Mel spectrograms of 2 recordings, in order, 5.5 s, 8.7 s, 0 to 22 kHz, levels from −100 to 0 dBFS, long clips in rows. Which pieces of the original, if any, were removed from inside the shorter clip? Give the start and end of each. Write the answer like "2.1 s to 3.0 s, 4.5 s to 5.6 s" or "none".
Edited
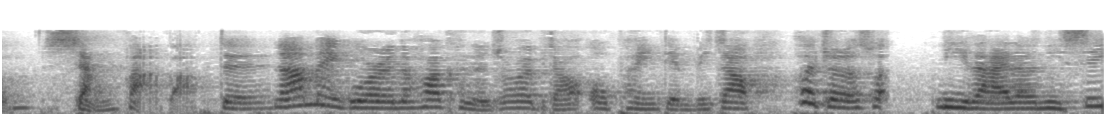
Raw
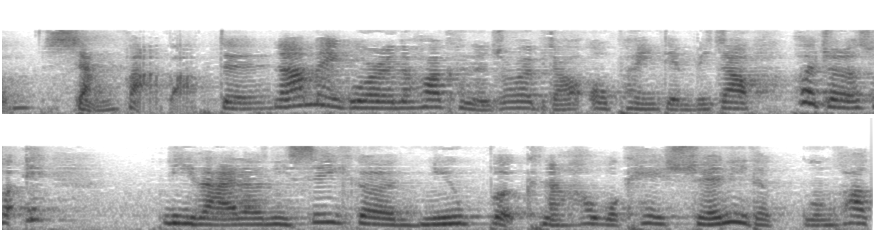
4.4 s to 4.9 s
